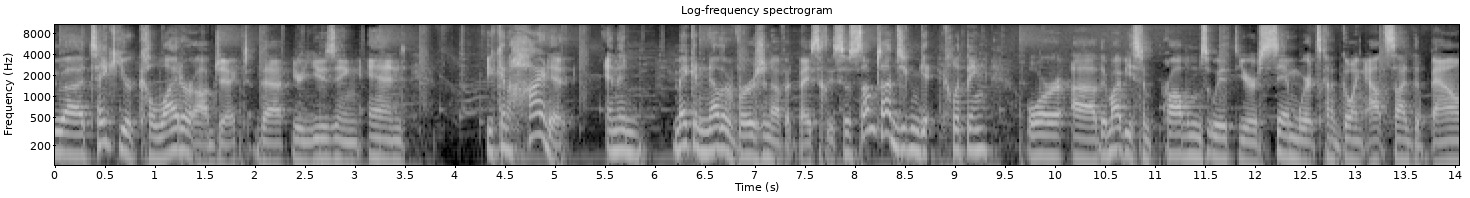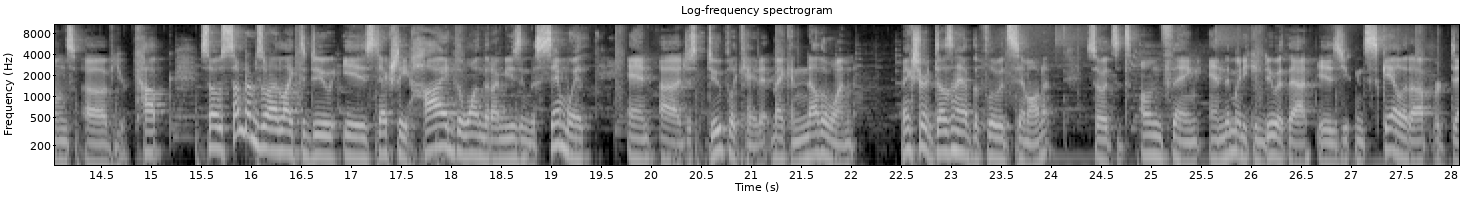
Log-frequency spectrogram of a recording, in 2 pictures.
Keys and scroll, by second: 20.4 shift+d, 20.8 Escape, 26.8 s.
